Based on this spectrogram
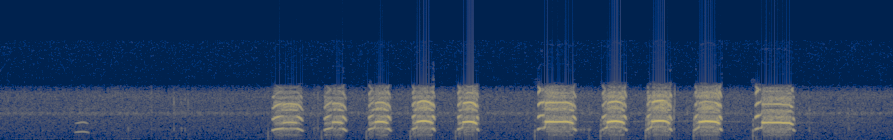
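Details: Osprey chick in Barlinecka Forest, Poland, taking a fish delivered by its father, mother present; two bursts of loud, harsh, ringing chirps, five then five, given quickly and evenly, after one soft short whistle.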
